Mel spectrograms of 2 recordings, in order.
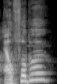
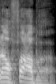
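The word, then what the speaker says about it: Elphaba: pronounce her name uh alphaba right not Alaba which is how I wanted to say it every time I read it yes okay um sorry Jen um but there they're scouting alphaba I'm assuming Oz is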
